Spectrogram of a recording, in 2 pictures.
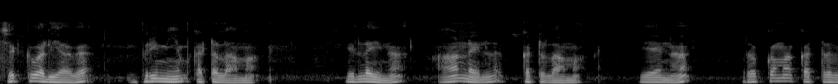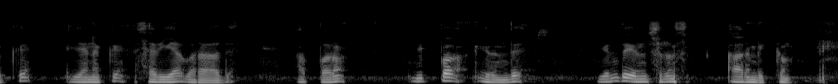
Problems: background sounds at intervals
